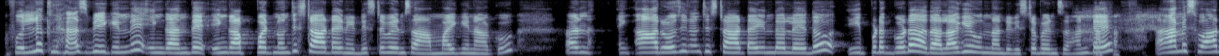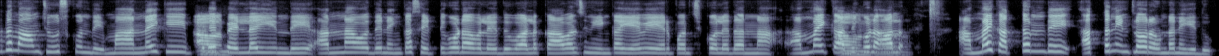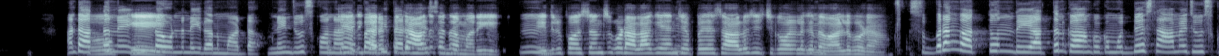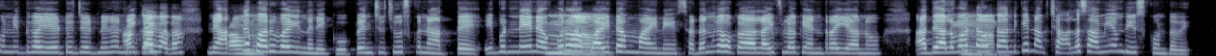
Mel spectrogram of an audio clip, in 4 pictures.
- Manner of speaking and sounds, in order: in English: "క్లాస్"; in English: "స్టాట్"; in English: "డిస్టర్బెన్స్"; in English: "అండ్"; in English: "స్టాట్"; chuckle; in English: "డిస్టబెన్స్"; other background noise; in English: "సెట్"; tsk; in English: "కరెక్ట్"; in English: "పర్సన్స్"; lip smack; in English: "ఏ టూ జడ్"; in English: "సడెన్‌గా"; in English: "లైఫ్‌లోకి ఎంటర్"
- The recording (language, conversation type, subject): Telugu, podcast, సాంప్రదాయ ఒత్తిడిని ఎదుర్కొంటూ మీరు మీ సరిహద్దులను ఎలా నిర్ధారించుకున్నారు?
